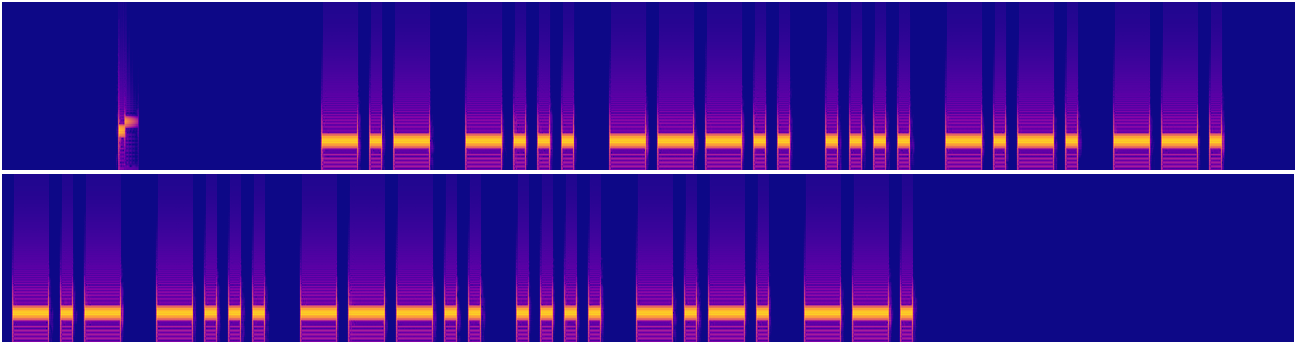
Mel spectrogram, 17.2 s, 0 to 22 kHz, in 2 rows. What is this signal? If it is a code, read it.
Morse code, heard as a keyed tone, about 15 wpm, 700 Hz. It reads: KB8HCG KB8HCG
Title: USA Call Signs Repeated 2x 15wpm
